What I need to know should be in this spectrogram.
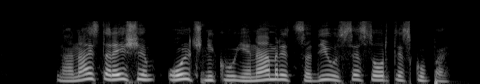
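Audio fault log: The speech runs over a G.722 wideband telephone path at 64 kbit/s, with audio carried up to about 7 kHz and at most a faint hiss in the upper band from the coding.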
